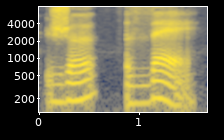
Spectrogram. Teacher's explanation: when you combine this A, I, you get the sound E, really open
